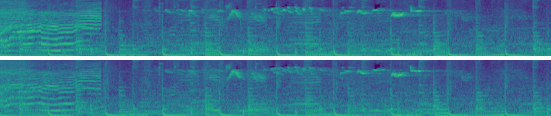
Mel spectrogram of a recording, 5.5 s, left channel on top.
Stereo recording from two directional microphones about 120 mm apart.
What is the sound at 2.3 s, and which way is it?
Music, 20° right (ahead or behind).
